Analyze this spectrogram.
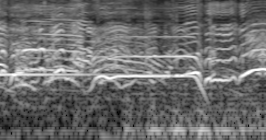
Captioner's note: cheering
